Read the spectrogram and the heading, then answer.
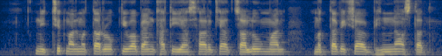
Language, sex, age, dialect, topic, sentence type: Marathi, male, 25-30, Varhadi, banking, statement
